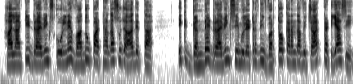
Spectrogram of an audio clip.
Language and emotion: Punjabi, disgusted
